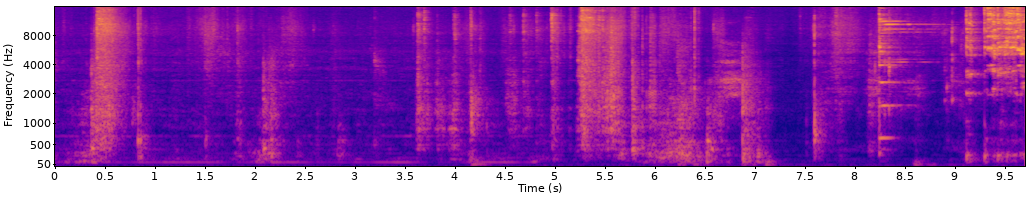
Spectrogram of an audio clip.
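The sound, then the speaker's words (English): A fork whisks eggs in a mixing bowl. Loud, irregular metallic clinks and scrapes hit the bowl many times in quick bursts, with short pauses between them. “Whisk the eggs with a fork in a mixing bowl.”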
